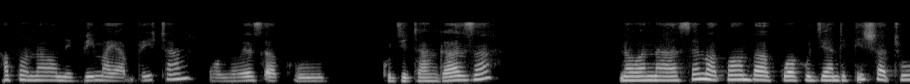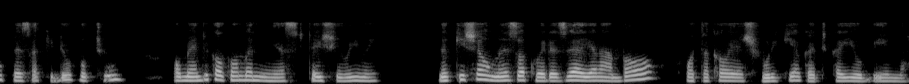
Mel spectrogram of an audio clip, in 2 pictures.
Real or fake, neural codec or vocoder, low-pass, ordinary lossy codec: fake; codec, 16 kHz, 1.1 kbps, Voila-Tokenizer; 7.2 kHz; AAC, 48 kbps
